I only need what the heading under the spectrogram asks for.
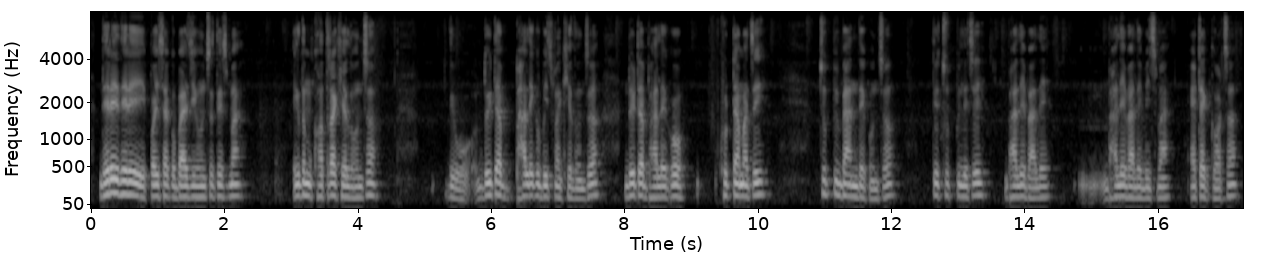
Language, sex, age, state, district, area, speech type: Nepali, male, 30-45, West Bengal, Kalimpong, rural, spontaneous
